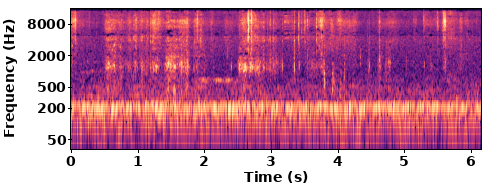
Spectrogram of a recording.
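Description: Faint scratching of a marker pen writing and drawing lines on paper, in short strokes with a few small clicks, over a low steady hum.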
